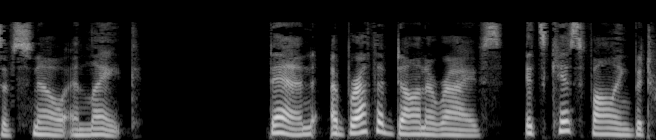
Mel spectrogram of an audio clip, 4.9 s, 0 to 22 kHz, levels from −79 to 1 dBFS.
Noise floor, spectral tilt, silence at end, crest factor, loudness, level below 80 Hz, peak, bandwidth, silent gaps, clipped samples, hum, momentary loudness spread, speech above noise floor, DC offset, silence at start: under -90 dBFS; -4.5 dB/octave; 0 s; 20 dB; -21 LUFS; -68 dBFS; -2 dBFS; 12 kHz; 1.19-1.90 s; under 0.1%; none; 7 LU; over 69 dB; under 0.1%; 0 s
